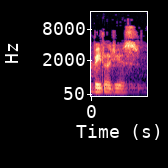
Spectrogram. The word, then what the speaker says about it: Betelgeuse: One star is Betelgeuse, spelt by in the German, pronounced Betelgeuse.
